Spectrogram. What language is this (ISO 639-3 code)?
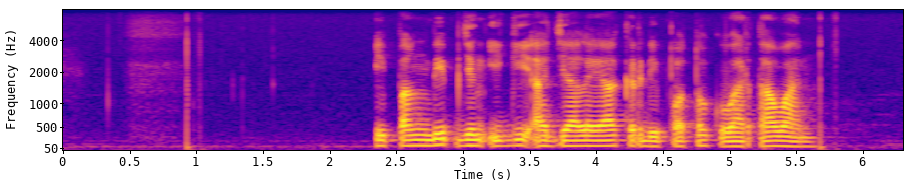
sun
